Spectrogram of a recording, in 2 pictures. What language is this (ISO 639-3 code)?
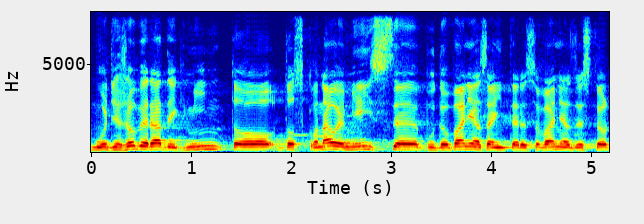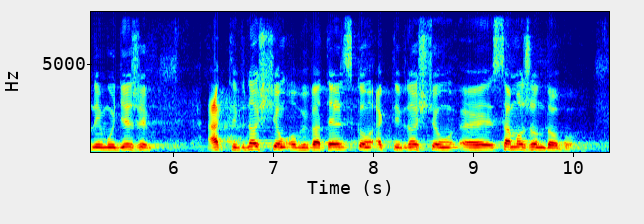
pol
